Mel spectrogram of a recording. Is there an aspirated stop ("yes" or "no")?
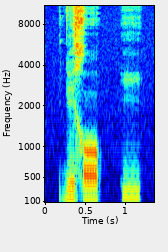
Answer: no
